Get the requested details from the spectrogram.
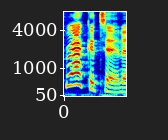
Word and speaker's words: Rakuten: I think they've done some ads where they like kind of show you like it's pronounced Rakuten as part of their gimmick.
